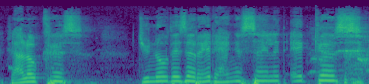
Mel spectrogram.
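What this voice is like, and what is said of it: Put-on accent, admittedly not good. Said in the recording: “Pardon the accent because I'm not good at accents.”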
